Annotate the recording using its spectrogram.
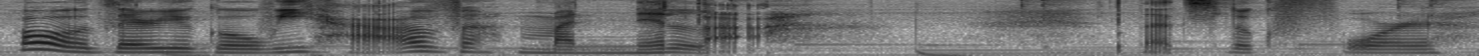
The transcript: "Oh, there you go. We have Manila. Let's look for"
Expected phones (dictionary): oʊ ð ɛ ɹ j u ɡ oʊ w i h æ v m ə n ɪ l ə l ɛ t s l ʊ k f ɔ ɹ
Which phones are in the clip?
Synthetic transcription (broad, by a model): oʊ ð ɛ ɹ j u ɡ oʊ w i h æ v m ə n ɪ l ə l ɛ t s l ʊ k f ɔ ɹ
